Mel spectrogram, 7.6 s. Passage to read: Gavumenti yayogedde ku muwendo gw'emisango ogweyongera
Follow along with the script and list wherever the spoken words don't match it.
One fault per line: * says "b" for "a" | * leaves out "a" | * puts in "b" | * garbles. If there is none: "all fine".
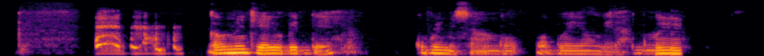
* leaves out "muwendo"
* garbles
